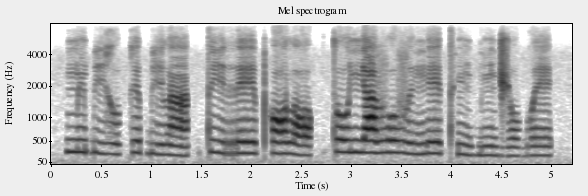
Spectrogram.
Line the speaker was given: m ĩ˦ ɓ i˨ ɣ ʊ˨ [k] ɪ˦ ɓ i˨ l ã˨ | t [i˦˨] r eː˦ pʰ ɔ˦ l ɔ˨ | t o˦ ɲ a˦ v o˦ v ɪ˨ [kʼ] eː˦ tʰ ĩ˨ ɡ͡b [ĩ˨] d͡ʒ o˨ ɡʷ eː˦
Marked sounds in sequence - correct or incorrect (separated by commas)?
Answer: correct, correct, incorrect, correct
